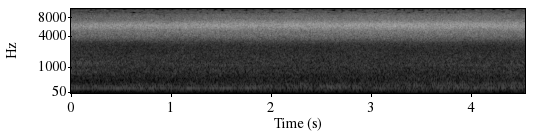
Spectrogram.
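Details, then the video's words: Dense chorus of thousands of cicadas in trees, May 2011 invasion, heard as a constant shrill sizzle like white noise filling the air, steady throughout with only faint low rumble beneath. "Cicada "Music" May 2011"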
